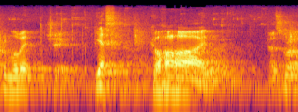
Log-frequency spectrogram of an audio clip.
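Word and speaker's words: Shae: Shay, S-H-A-Y? S-H-A-E. Oh, Shay, okay. Same pronunciation.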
